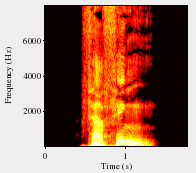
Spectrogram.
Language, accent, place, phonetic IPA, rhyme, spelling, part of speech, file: German, Germany, Berlin, [fɛɐ̯ˈfɪŋ], -ɪŋ, verfing, verb, De-verfing.ogg
- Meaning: first/third-person singular preterite of verfangen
